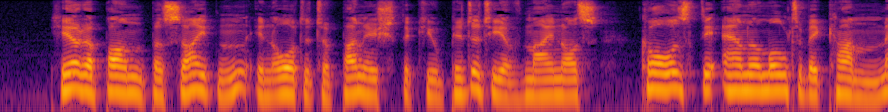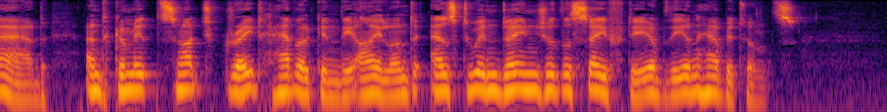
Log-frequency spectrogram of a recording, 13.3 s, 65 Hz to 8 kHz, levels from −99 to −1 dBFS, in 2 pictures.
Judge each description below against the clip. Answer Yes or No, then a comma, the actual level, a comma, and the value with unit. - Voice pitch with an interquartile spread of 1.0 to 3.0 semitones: No, average, 3.5 semitones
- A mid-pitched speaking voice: Yes, medium, 150 Hz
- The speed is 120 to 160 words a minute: Yes, average, 145 wpm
